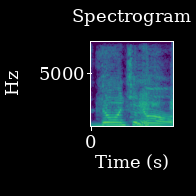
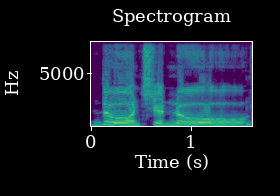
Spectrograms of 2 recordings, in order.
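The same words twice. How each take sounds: First: Midwest accent. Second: Put-on Midwest accent drifting Scottish, slow and high; a mangled Midwest accent, drawn out slowly. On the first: Shown as a demonstration. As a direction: show the real Midwest "don't you know". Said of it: "not like". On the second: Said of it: "it's don't you know, not like".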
